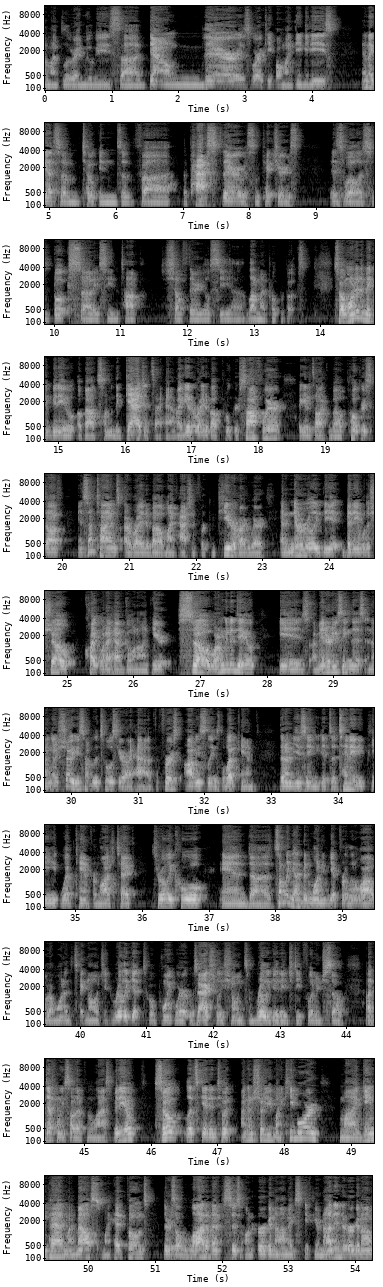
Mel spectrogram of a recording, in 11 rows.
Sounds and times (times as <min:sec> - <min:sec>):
Speech: 0:00.0 - 0:54.2.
